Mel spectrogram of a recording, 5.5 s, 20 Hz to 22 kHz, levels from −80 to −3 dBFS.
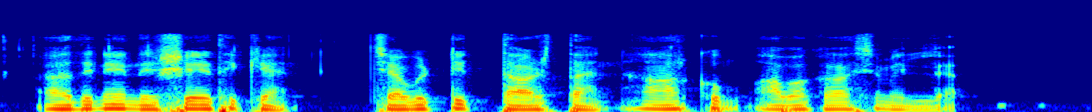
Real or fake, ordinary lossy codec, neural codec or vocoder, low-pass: real; AAC, 48 kbps; none; 7.2 kHz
